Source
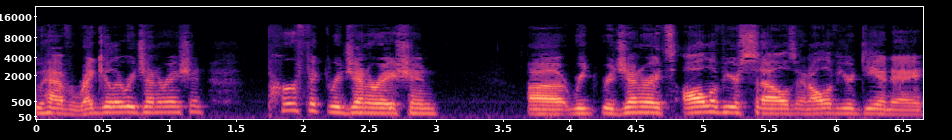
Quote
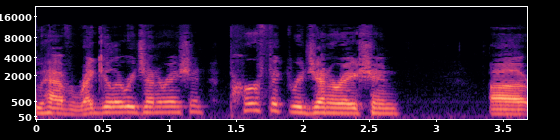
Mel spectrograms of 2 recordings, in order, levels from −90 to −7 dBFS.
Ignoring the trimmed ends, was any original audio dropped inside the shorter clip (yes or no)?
yes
